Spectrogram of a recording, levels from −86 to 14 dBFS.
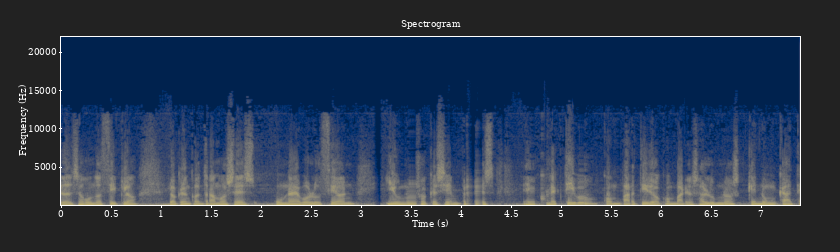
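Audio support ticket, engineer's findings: Choppy, robotic stretch 3.13–5.61 s; repeated packet loss, eleven gaps up to 70 ms, each patched by extending the last sound, roughly a sixth of the span concealed.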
